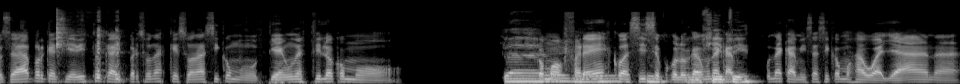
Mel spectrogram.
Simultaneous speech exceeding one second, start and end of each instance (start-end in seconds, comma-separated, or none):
5.3-7.6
